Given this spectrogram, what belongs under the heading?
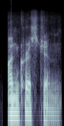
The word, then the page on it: unchristian: American English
